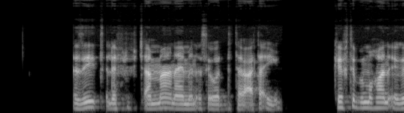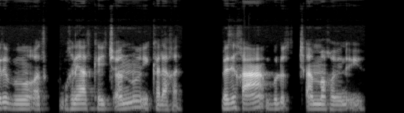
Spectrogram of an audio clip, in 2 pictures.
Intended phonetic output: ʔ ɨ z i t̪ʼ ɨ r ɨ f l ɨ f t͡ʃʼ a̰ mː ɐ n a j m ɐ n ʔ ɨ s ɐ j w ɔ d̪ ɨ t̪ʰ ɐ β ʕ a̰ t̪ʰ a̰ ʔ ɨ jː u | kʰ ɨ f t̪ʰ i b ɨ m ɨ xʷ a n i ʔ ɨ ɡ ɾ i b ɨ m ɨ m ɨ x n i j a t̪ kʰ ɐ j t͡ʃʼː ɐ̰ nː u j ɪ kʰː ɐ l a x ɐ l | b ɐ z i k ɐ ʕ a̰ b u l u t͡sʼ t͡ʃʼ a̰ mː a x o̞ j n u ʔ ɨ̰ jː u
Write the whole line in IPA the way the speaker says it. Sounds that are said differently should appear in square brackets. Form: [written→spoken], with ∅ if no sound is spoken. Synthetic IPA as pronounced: ʔ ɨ z i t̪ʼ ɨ [r→l] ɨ f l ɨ f t͡ʃʼ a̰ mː [ɐ→a] n a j m ɐ n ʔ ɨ s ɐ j w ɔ d̪ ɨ t̪ʰ ɐ β ʕ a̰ t̪ʰ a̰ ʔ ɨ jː u | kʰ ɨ f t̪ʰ i b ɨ m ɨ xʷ a n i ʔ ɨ ɡ ɾ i b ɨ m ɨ m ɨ x n i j a t̪ kʰ ɐ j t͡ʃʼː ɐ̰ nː u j ɪ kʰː ɐ l a x ɐ l | b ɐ z i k ɐ ʕ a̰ b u l u t͡sʼ t͡ʃʼ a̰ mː a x o̞ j n u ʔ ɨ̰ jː u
